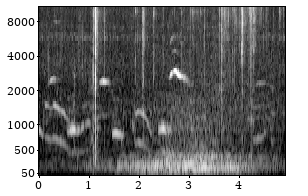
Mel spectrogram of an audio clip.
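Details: Cat family indoors after weighing: a mother calling her nine-day-old kittens back, recorded July 23, 2011; brief, thin, high mews come every second or so over a steady low rumble, with a couple of sharp clicks.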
